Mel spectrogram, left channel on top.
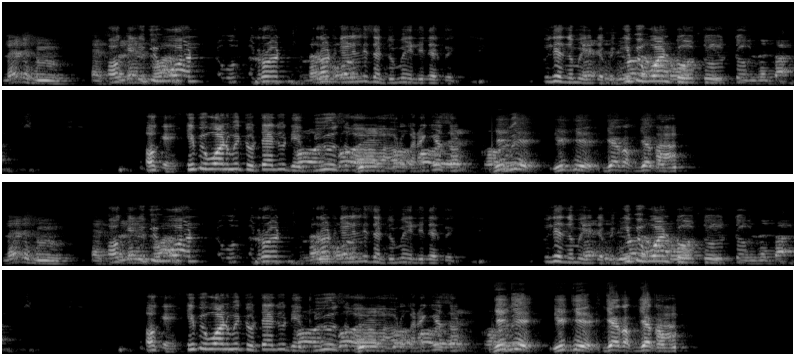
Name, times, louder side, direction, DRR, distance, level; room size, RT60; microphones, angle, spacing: voice 1, 0.0-1.8 3.0-3.6 5.8-7.9 10.8-13.2, left 1 dB, 65° left, 2.8 m, -32 dB
voice 2, 1.1-4.5 5.4-5.9 6.2-7.5 9.4-12.5 12.9-13.1 14.5-14.7, left 1 dB, 10° left, 0.4 m, -29 dB
voice 3, 12.8-14.7, right 5 dB, 75° right, 0.6 m, -25 dB
11.5 x 4.2 x 8.0 m
head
